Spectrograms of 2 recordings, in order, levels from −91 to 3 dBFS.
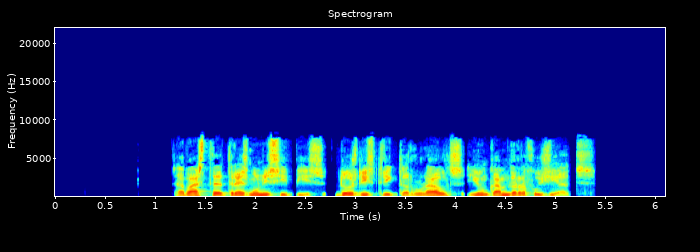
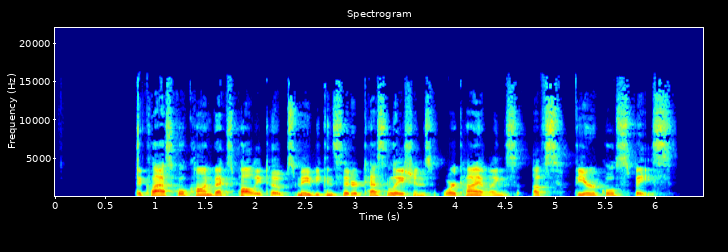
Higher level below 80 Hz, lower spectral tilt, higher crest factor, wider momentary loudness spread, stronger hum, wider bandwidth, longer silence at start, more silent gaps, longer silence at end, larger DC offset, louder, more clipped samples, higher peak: first, -56 dBFS vs -62 dBFS; about the same, -4.5 dB/octave vs -4.5 dB/octave; about the same, 18 dB vs 18 dB; about the same, 11 LU vs 10 LU; neither; second, 8.2 kHz vs 16 kHz; first, 1.2 s vs 0.8 s; first, 2.72-2.76 s vs none; first, 0.7 s vs 0.35 s; neither; first, -17 LUFS vs -21 LUFS; neither; about the same, -2 dBFS vs -2 dBFS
